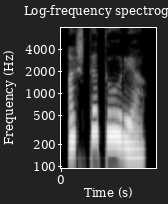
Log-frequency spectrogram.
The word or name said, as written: ಅಷ್ಟತೂರ್ಯ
